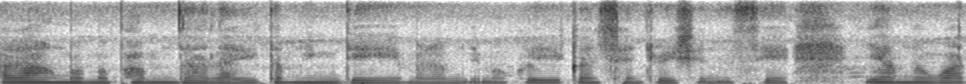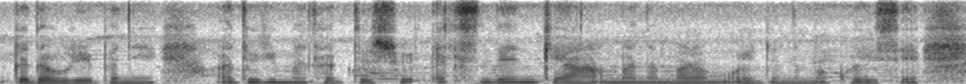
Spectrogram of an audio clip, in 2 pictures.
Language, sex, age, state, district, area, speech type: Manipuri, female, 45-60, Manipur, Chandel, rural, spontaneous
